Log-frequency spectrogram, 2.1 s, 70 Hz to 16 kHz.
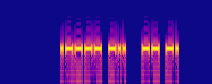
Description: Morse code, heard as a keyed tone, about 53 wpm, 700 Hz. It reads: 1D MN
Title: Field Day Exchanges - 50wpm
